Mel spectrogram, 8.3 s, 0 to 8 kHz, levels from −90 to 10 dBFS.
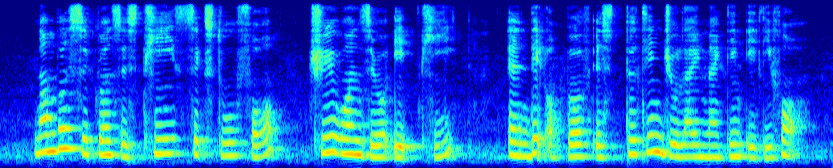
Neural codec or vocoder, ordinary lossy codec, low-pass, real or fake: codec, 16 kHz, 16 kbps, FreqCodec, smaller model; none; 7.2 kHz; fake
